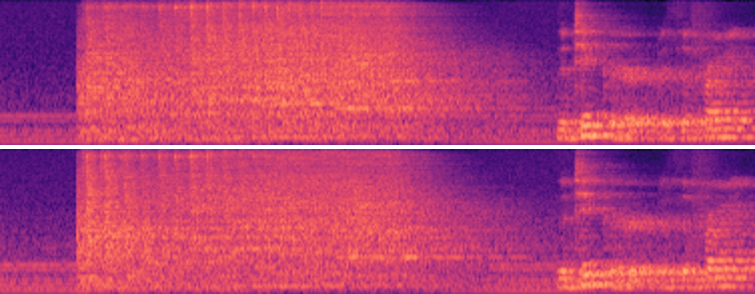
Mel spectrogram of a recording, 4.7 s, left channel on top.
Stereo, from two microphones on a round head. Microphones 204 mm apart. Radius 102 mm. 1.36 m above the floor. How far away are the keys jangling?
About 0.6 m.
